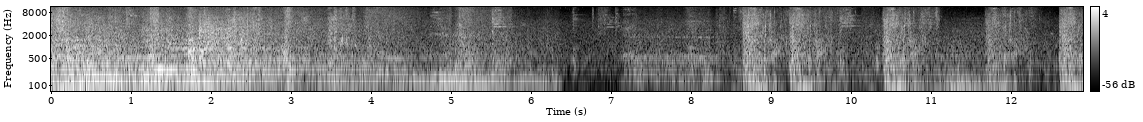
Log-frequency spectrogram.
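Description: Weapons clang as fighters strike each other.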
